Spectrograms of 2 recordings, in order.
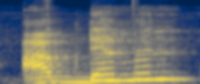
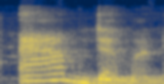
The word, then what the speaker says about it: abdomen: anxiety apathy apparatus appetite but it should be ah like the word does in cat Matt the Asian cat Matt that's the symbol for that synonym ah like you you wide open your mouth and then you pronounce the sound ah so that's the sound you have to give Abacus Abby abdicate not abdicate abdomen no abdomen you have to say ah as in cat Matt rat fat abstain advert advertner adverb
